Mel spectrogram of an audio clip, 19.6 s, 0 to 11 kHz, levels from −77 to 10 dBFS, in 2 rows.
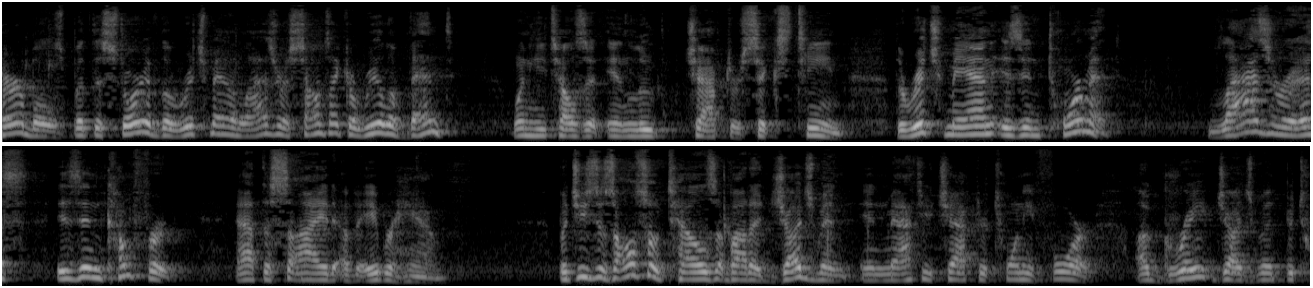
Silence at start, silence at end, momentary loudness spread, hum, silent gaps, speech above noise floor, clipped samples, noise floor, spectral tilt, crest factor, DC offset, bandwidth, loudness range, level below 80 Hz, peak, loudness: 0 s; 0 s; 10 LU; none; none; 32 dB; under 0.1%; -61 dBFS; -4.5 dB/octave; 20 dB; under 0.1%; 10.5 kHz; 5 LU; -84 dBFS; -10 dBFS; -30 LUFS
